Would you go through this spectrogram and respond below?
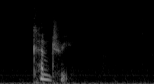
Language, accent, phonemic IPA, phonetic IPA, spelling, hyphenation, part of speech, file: English, US, /ˈkʌntɹi/, [ˈkʰʌnt̠ɹ̠̊˔ʷi], country, coun‧try, noun / adjective, En-us-country.ogg
- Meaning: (noun) The territory of a nation; a sovereign state or a region once independent and still distinct in institutions, language, etc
